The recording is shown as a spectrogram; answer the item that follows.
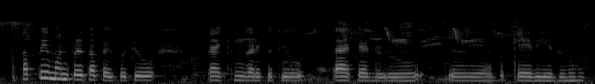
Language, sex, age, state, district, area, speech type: Nepali, female, 18-30, West Bengal, Alipurduar, urban, spontaneous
